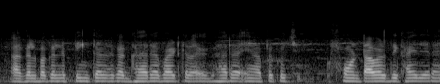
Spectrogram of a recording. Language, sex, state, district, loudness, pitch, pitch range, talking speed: Hindi, male, Bihar, Muzaffarpur, -28 LUFS, 145 Hz, 145-150 Hz, 270 wpm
